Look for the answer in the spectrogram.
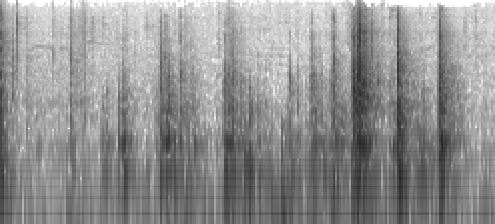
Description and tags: Rummaging through objects
clatter, objects, random, rumble, rummage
